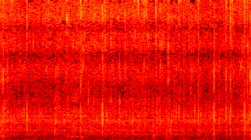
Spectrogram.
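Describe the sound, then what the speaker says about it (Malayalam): Sliced onions frying in a pan with a soft, steady sizzle and light crackles, broken by occasional faint stirring scrapes, no voices. "ഇനി നന്നായിട്ടൊന്ന് ഇളക്കി കൊടുക്കുക."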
